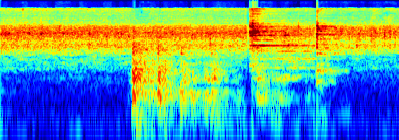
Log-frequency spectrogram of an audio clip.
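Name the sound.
marinated chicken added to hot oil, frying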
